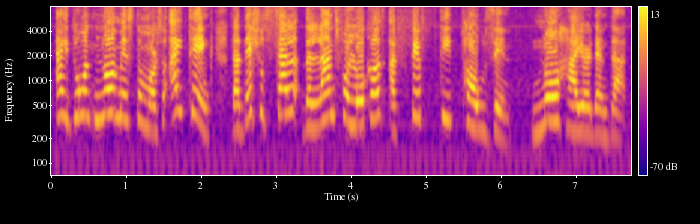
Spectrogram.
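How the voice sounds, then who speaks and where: A woman's voice: high-pitched, expressive, a little slow, hardly any pauses, a bit bright. A young woman, a guest on a live radio interview, speaking earnestly and pleading her point to the host.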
